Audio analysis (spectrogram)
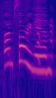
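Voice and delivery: high, meek mocking "I'm sorry, ma'am"; mock gas man apology. Gas man voiced in story.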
